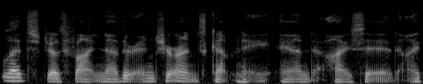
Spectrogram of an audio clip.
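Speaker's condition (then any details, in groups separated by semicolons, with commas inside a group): Spasmodic dysphonia; dismissed as psychological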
